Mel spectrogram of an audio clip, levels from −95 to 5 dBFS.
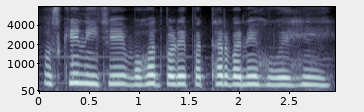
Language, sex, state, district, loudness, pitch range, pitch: Hindi, female, Madhya Pradesh, Bhopal, -14 LUFS, 270-295 Hz, 280 Hz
